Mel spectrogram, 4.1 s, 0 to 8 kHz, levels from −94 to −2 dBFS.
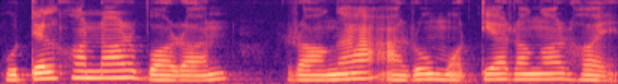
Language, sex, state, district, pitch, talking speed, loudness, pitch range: Assamese, female, Assam, Kamrup Metropolitan, 190 Hz, 100 wpm, -17 LUFS, 175-210 Hz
